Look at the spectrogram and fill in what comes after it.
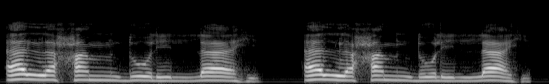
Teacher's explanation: هنا التعريف لام ال وبعدها ح والحاء من حروف الإظهار مع ال فنقول الحمد لله الحمد لله فنخرج اللام من مخرجه من غير إدغام ولا إخفاء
